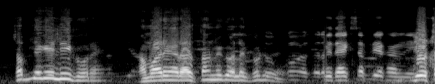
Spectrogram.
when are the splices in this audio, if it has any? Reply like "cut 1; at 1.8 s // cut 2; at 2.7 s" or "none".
cut 1; at 3.2 s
